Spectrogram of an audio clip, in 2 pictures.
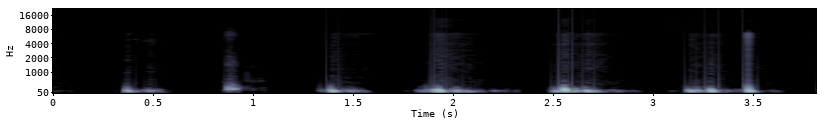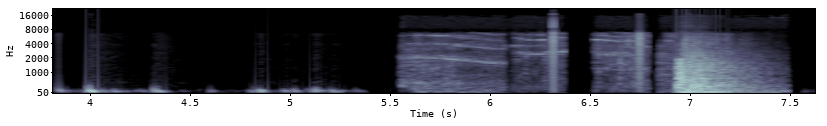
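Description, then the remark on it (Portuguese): A long run of dull, muffled knocks on the front door of a house, about fifteen in an uneven rhythm, followed by a louder burst of rattling and scraping noise. “A porta do quarto é de alguém bater. Na porta da entrada da casa.”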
